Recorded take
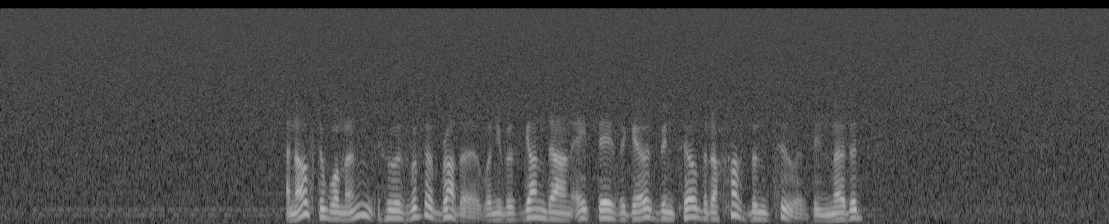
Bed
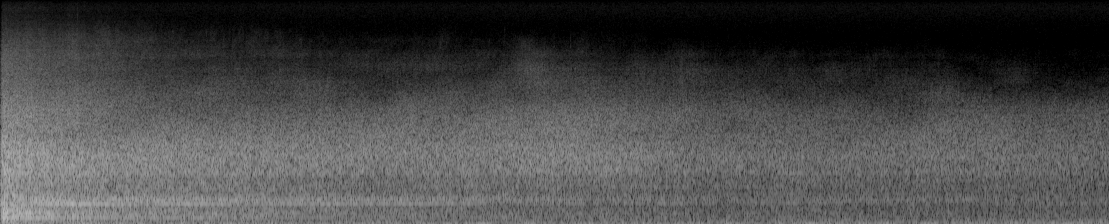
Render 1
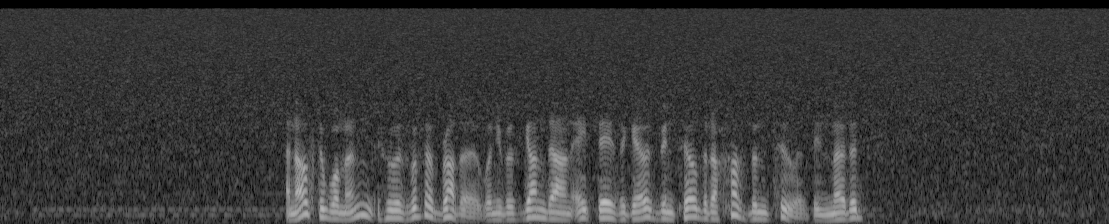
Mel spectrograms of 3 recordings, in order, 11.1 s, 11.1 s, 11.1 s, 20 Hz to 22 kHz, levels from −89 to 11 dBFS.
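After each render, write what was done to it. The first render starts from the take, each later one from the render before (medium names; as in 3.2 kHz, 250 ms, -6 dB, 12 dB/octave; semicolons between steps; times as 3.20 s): noise reduction 9 dB, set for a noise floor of -39 dBFS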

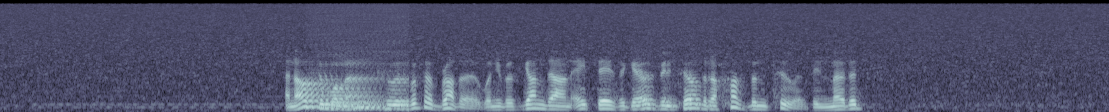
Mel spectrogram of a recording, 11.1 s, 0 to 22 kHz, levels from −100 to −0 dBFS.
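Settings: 3.00–4.09 s: flutter echo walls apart 9.5 m, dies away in 1.1 s; 6.25–7.16 s: doubling 46 ms -6.5 dB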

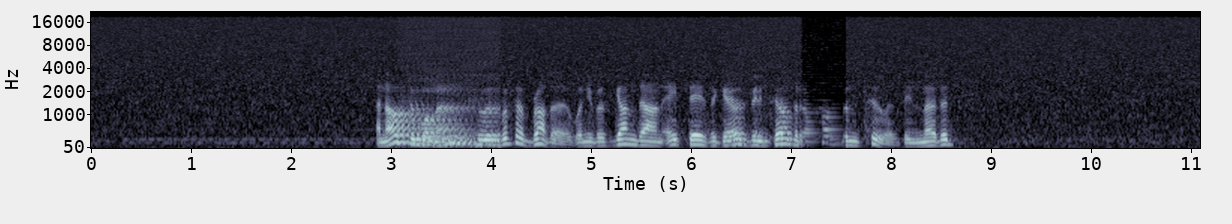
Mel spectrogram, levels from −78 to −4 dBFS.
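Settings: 7.10–7.55 s: inharmonic resonator 69 Hz, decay 0.56 s, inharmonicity 0.008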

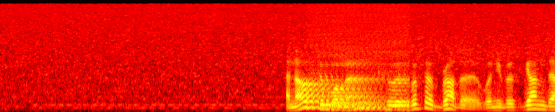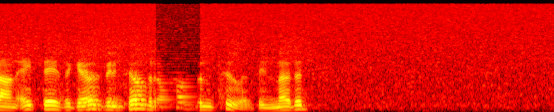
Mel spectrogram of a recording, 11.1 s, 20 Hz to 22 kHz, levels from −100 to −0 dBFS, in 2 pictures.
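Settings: high-pass 330 Hz 6 dB/octave; dynamic bell 3.4 kHz, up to +4 dB, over -46 dBFS, Q 0.89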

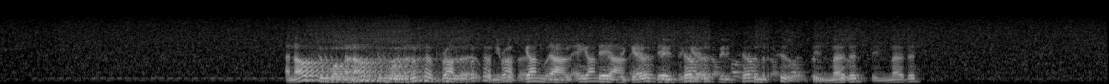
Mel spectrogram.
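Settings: distance through air 71 m; on a send: delay 587 ms -3.5 dB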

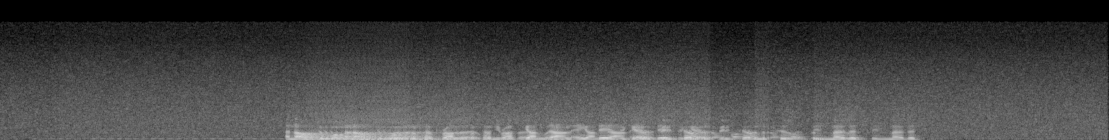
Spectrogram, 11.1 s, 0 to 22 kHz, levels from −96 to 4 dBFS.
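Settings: trim +4.5 dB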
